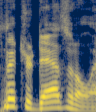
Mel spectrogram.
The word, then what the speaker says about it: metronidazole: Smith and Foster that had the metronidazole in it? You guys are so good at pronouncing all these names. It's metronidazole, assholes.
